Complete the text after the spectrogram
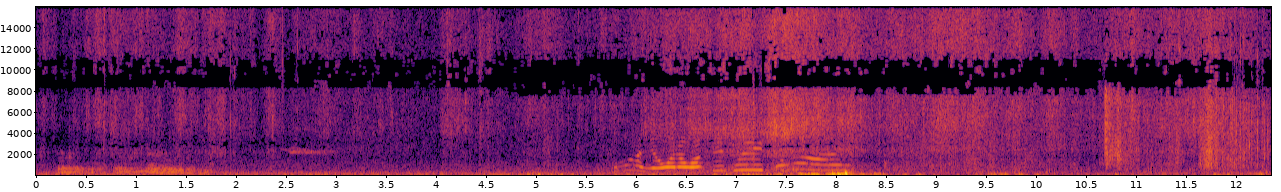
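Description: Dry leaves rustle as puppies run about.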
